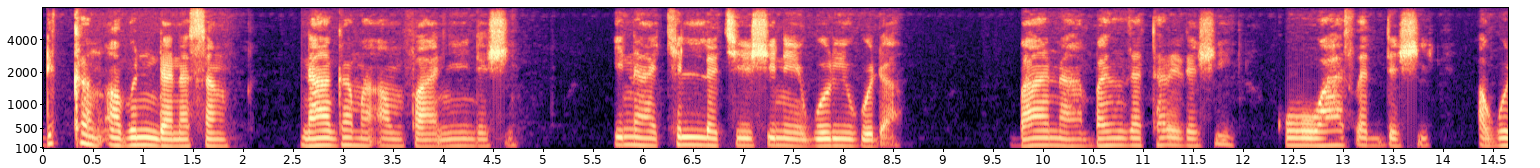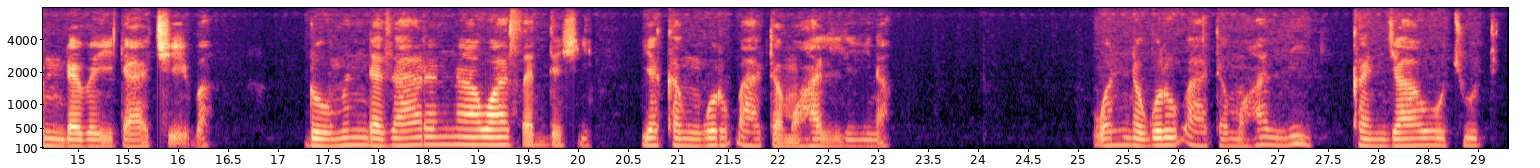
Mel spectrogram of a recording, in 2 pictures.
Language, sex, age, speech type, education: Hausa, male, 30-45, spontaneous, secondary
